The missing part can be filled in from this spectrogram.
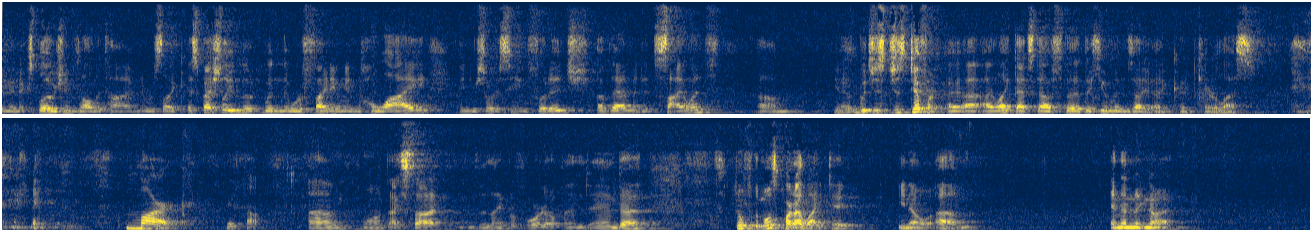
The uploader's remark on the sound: Tapes before a live studio audience.. By studio I mean convention crowd. Stan Lee’s Comikaze in Los Angeles California.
